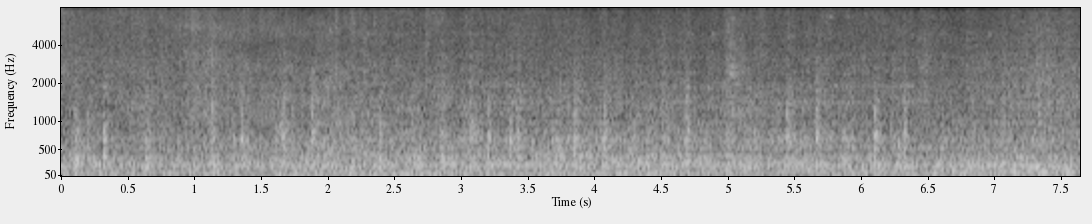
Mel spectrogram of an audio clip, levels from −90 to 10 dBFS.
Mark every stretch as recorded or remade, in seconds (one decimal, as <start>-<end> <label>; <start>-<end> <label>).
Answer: 0.0-0.8 recorded; 0.8-2.2 remade; 2.2-7.6 recorded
